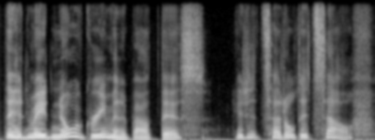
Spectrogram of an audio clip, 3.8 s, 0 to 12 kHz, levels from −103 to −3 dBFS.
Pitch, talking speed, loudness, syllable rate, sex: 230 Hz, 175 wpm, -18 LUFS, 4.9 syllables/s, female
